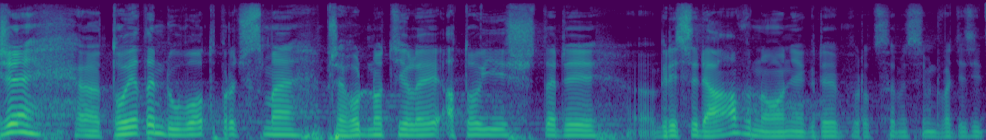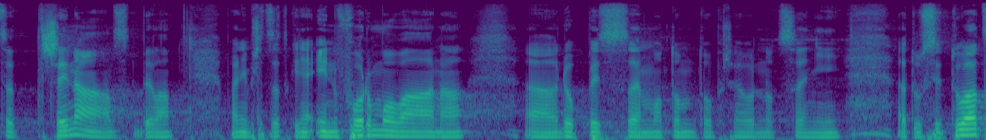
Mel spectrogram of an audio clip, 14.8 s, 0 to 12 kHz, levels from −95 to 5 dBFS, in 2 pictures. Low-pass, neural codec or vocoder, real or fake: 10.8 kHz; none; real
